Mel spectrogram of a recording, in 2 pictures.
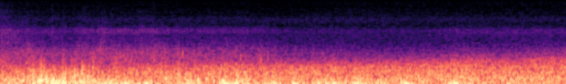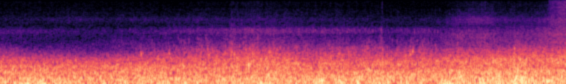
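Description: Ocean surf and foamy wash running close by, with wind rumbling on the microphone.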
